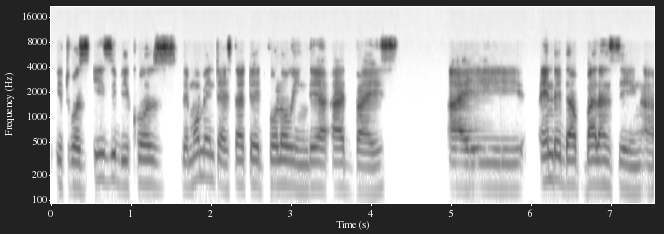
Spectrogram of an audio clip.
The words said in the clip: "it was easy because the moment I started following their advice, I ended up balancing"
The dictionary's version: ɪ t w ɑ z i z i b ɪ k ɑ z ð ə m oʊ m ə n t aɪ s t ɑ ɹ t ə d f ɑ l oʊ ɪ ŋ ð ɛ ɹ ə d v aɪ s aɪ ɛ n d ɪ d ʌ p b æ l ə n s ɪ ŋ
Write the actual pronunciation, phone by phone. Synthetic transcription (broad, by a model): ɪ t w ɑ z i z i b ɪ k ɑ z ð ə m oʊ m ə n t aɪ s t ɑ ɹ t ə d f ɑ l oʊ ɪ ŋ ð ɛ ɹ ə d v aɪ s aɪ ɛ n d ɪ d ʌ p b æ l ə n s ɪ ŋ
